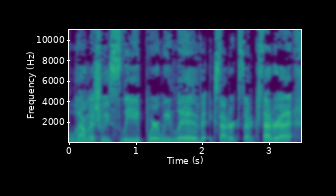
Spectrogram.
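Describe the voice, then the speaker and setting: This woman has a plain, everyday voice. Her pitch is fairly low, with fairly even intonation. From Cleveland, Ohio. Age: 30s. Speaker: wellness educator and personal trainer. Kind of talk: interview.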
